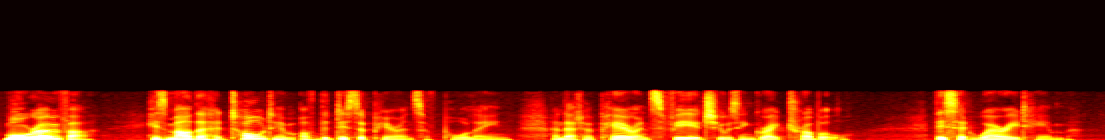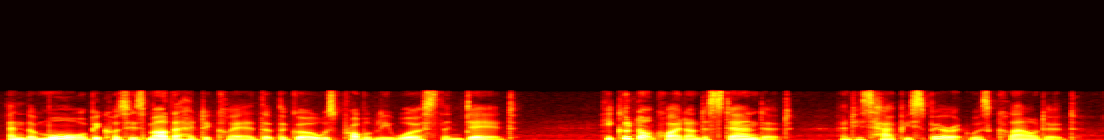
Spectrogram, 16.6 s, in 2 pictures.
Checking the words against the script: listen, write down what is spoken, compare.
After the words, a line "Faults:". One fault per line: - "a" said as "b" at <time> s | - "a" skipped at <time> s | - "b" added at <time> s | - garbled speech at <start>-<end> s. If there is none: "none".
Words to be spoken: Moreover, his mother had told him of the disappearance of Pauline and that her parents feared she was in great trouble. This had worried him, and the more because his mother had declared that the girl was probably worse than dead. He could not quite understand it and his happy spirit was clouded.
Moreover, his mother had told him of the disappearance of Pauline and that her parents feared she was in great trouble. This had worried him, and the more because his mother had declared that the girl was probably worse than dead. He could not quite understand it and his happy spirit was clouded.
Faults:
none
